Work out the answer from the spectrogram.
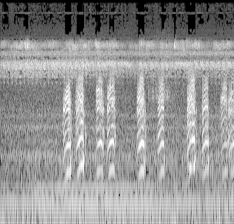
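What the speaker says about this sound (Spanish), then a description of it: "estos patos canadienses que, escapando del frío invernal, encuentran refugio y alimento en las aguas" Canadian ducks on Xochimilco lake quacking in short paired calls, repeated several times in an irregular rhythm at moderate distance over a steady background hum.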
